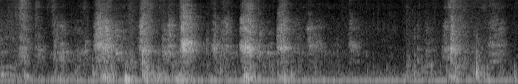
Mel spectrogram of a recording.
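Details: Pet Yorkshire Terriers Walt and Milly and Maltese Harvey play indoors; short, sharp vocal bursts and grunts, some slightly whiny, spaced irregularly about once a second amid scuffling.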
